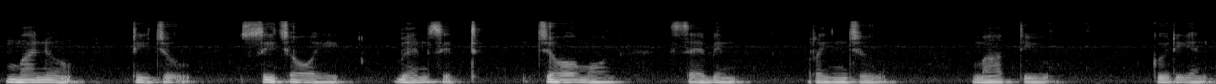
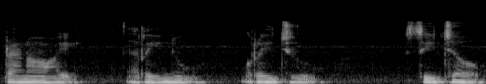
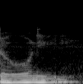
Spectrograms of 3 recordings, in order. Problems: low volume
